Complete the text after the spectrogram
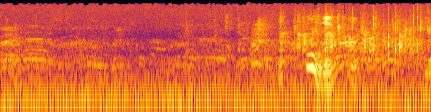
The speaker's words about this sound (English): Hey, you don't have to clap. That just made a whole lot of sense.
